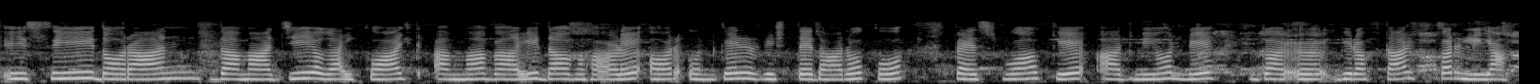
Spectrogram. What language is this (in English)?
Urdu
